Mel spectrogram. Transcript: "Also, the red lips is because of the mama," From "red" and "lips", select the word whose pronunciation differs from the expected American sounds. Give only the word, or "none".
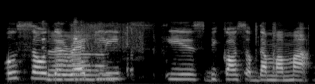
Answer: lips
